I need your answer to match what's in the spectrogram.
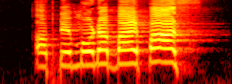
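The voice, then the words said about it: Put-on Jamaican accent. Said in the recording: “That was Jamaican. ... an interesting accent from Jamaica”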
